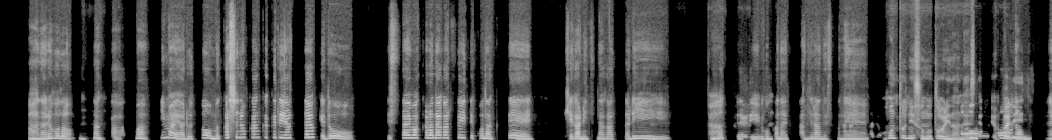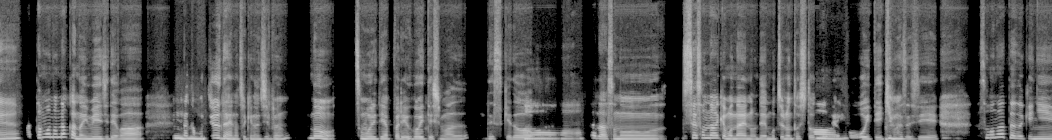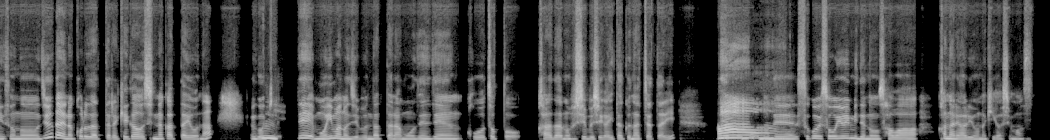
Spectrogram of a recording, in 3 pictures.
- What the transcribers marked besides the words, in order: unintelligible speech; laughing while speaking: "老いていきますし"
- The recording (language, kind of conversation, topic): Japanese, advice, 怪我や故障から運動に復帰するのが怖いのですが、どうすれば不安を和らげられますか？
